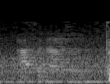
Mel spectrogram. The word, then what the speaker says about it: Athanasian: Athanasian.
